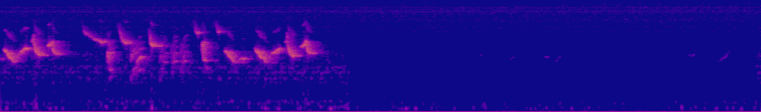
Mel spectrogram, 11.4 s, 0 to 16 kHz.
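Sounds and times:
kept large-billed seed finch clear-song of slurred whistles: 0.0 - 5.0, 10.3 - 11.4.

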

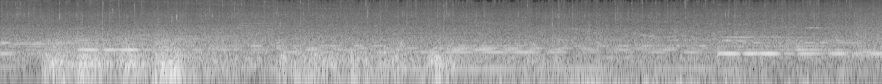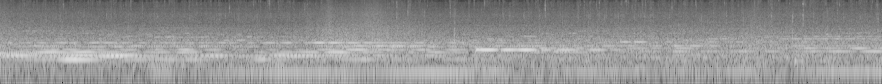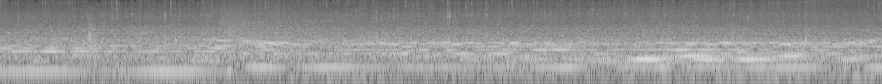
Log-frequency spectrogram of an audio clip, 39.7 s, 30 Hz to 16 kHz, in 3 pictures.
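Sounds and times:
steady heavy rain pouring down: 0.0 - 39.6
low rumbles of distant thunder: 0.6 - 15.4.

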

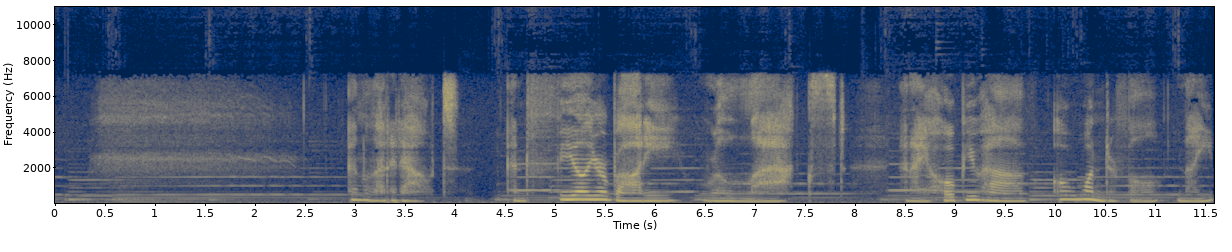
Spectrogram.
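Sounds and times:
sustained low tonal hum: 0.0 - 11.5
slow deep inhale: 0.4 - 2.5, 8.0 - 8.4
speech: 3.0 - 6.8, 8.9 - 11.5.

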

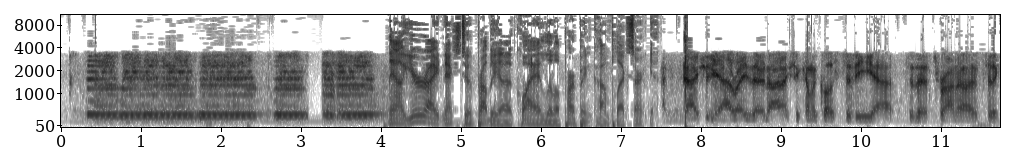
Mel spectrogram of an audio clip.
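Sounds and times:
vehicle horn honking: 0.3 - 4.2
speech: 4.2 - 11.7.

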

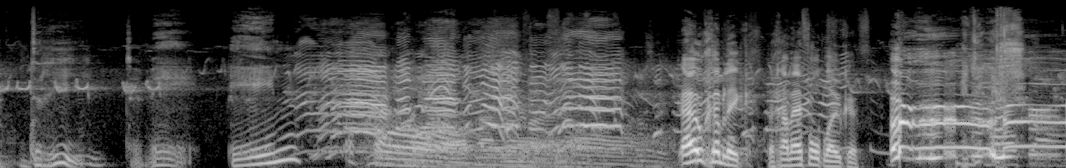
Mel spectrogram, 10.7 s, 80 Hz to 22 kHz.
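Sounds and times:
speech: 0.3 - 5.5, 6.8 - 9.4
laughter: 3.2 - 10.6
wolf howl: 8.9 - 10.6.

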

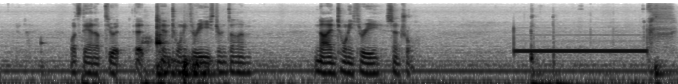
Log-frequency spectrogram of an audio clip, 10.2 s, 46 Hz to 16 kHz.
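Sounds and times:
low electrical hum: 0.0 - 10.1
speech: 1.1 - 3.9, 4.7 - 6.3
outgoing phone call ringback tone: 7.7 - 9.7.

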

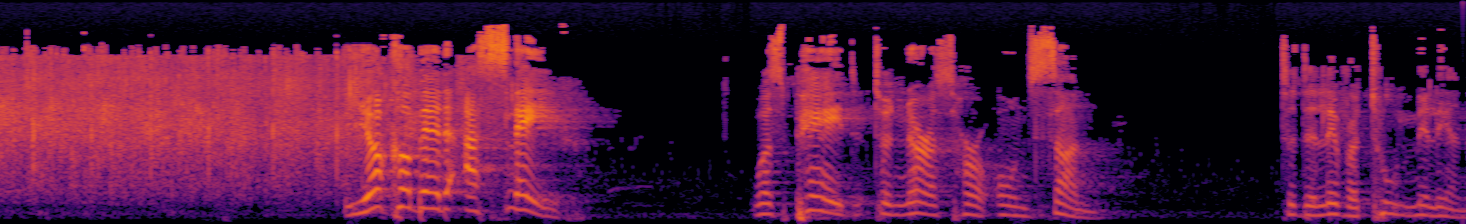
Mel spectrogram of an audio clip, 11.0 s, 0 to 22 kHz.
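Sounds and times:
congregation clapping hands in praise at a worship service: 0.0 - 3.7
speech: 2.6 - 4.4, 5.7 - 8.4, 9.6 - 10.9.

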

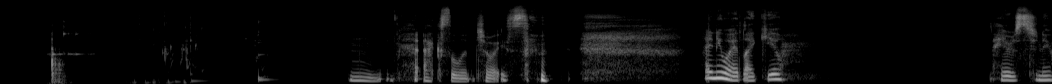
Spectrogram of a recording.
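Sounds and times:
glass clinking: 0.5 - 0.9
drink gurgling and splashing as poured into a glass: 1.4 - 2.9
speech: 3.5 - 6.2, 7.0 - 8.0, 10.0 - 10.5.

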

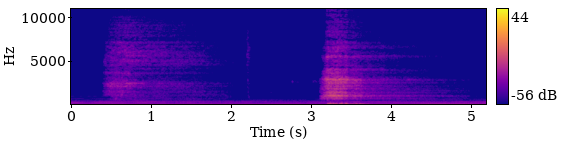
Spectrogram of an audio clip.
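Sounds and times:
deep breathing during a guided eyes-closed meditation: 0.4 - 2.0, 3.1 - 5.0.

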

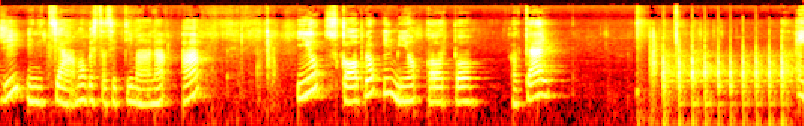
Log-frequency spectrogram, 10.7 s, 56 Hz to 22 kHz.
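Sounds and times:
speech: 0.0 - 2.9, 4.0 - 7.5
sharp knocks: 8.5 - 10.7.

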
